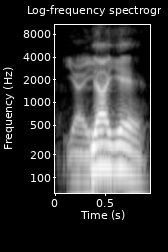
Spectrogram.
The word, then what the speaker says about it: Yair: Going back Yair, or is it yeah? I always say yeah. Yair. Yair. I thought everyone else was saying it wrong.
